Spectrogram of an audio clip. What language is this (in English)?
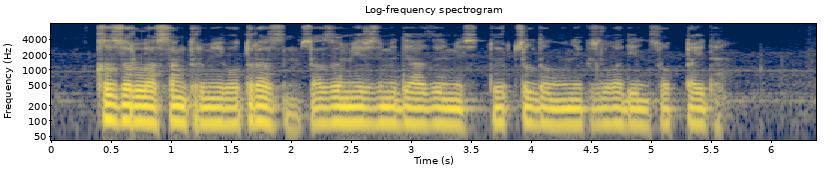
Kazakh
